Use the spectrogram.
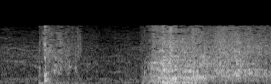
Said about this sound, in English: Simon says, flush your cell phone.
